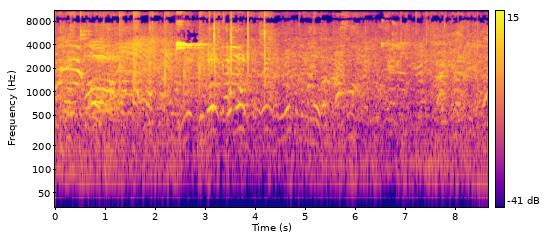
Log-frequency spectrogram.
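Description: Basketball court sounds: sneakers squeaking on the hardwood floor in many short chirps and a basketball bouncing, over the chatter of spectators in the gym.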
